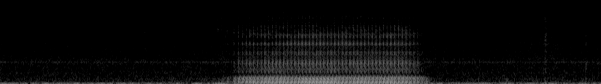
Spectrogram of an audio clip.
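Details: A single long, loud, rattling snore from a Clumber Spaniel lasts about two seconds, rich and buzzy with strong low rumble, set against quiet room tone and a faint steady hum.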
